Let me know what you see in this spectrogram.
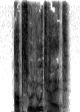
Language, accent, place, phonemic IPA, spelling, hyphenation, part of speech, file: German, Germany, Berlin, /apzoˈluːthaɪ̯t/, Absolutheit, Ab‧so‧lut‧heit, noun, De-Absolutheit.ogg
- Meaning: absoluteness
